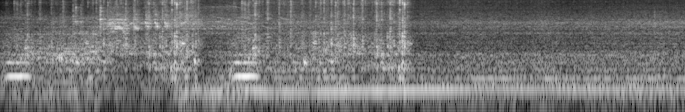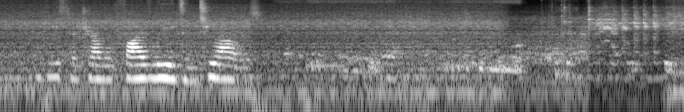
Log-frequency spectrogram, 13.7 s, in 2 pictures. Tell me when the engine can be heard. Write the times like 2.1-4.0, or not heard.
0.0-13.6.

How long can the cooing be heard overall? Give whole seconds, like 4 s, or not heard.
8 s.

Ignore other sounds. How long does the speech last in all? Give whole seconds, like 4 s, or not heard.
2 s.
